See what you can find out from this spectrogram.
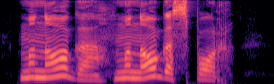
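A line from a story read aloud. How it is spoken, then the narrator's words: Growl. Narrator (Russian): рыкнул Тхерайм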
